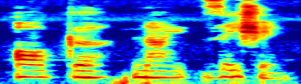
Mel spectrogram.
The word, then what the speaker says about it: organization: Trọng âm dâm tiết thứ 4. Giây. Organization.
